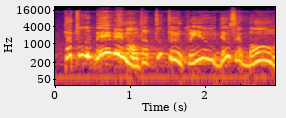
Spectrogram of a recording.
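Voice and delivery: high-pitched, breezy all-is-well act; smiling reassurance. Retold or imitated. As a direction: imitate a smiling pastor insisting everything is fine. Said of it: "aquele sorriso".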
